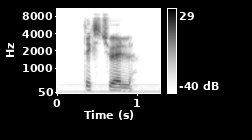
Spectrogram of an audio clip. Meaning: textual
- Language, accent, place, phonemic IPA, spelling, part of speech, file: French, France, Lyon, /tɛk.stɥɛl/, textuel, adjective, LL-Q150 (fra)-textuel.wav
